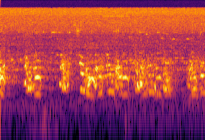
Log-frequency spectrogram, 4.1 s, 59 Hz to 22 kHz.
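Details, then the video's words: Basset Hound pack of Topsfield Lebrera hunting in Spain during the 2015-16 season, the hounds' second year hunting: overlapping mid-pitched bays and yelps in bursts about every half second, several dogs giving tongue together. "Basset Hound Pack (jauria) of Topsfield Lebrera (Spain - Espana)"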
